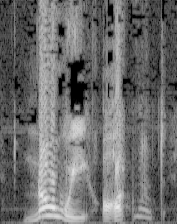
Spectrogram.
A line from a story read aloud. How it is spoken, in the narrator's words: shouted the mole, with his mouth full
